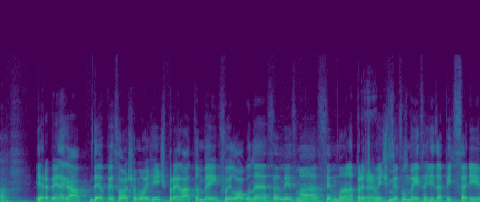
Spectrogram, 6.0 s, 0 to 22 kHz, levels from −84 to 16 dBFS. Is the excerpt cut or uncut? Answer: uncut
